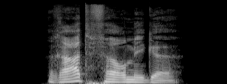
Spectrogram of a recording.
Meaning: inflection of radförmig: 1. strong/mixed nominative/accusative feminine singular 2. strong nominative/accusative plural 3. weak nominative all-gender singular
- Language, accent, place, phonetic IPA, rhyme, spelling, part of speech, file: German, Germany, Berlin, [ˈʁaːtˌfœʁmɪɡə], -aːtfœʁmɪɡə, radförmige, adjective, De-radförmige.ogg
